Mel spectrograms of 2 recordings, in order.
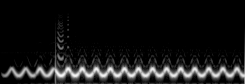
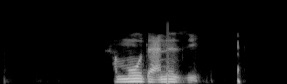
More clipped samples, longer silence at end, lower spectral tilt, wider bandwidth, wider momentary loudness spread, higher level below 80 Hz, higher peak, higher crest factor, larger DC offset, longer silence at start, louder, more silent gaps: neither; second, 0 s vs 0.45 s; second, -6.5 dB/octave vs -8.5 dB/octave; second, 3.1 kHz vs 7 kHz; second, 6 LU vs 18 LU; second, -68 dBFS vs -50 dBFS; first, 0 dBFS vs -4 dBFS; second, 8 dB vs 20 dB; neither; second, 0.05 s vs 1.15 s; first, -8 LUFS vs -20 LUFS; neither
